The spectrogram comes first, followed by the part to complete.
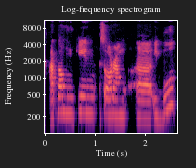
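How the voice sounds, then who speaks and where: Wanita dokter anak asal Indonesia, suara tinggi, bercerita dengan hidup. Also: female voice, fairly high pitch, slow pace, lo-fi sound. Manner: animated storyteller, mixes English terms. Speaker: pediatrician guest. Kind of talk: casual interview chat.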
